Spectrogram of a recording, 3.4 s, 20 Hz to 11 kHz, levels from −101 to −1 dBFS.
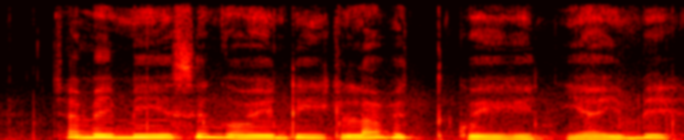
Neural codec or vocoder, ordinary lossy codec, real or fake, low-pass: none; none; real; none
